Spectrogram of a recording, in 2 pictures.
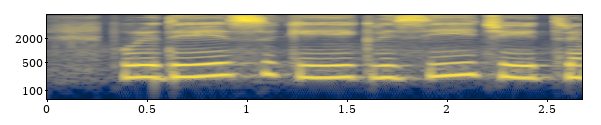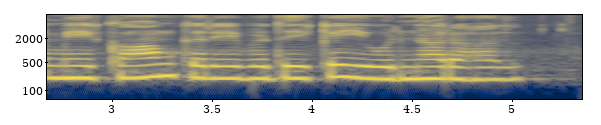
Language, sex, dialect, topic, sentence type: Bhojpuri, female, Western, agriculture, statement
